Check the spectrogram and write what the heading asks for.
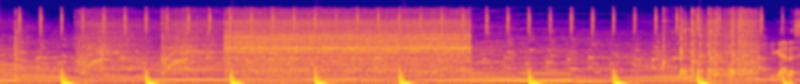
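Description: Background music with a steady drum beat. In the middle an electric hand mixer runs for about two and a half seconds, a steady high whir as its beaters turn in a plastic bowl.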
